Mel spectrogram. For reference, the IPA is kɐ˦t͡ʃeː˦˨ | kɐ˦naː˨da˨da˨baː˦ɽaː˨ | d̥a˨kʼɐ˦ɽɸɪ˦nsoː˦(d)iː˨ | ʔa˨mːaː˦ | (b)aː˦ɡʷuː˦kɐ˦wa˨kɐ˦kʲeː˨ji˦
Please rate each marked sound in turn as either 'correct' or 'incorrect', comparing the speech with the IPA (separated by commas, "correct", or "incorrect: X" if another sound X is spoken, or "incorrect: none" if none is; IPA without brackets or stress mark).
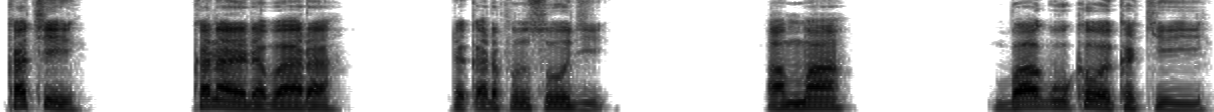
incorrect: d͡ʒ, correct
